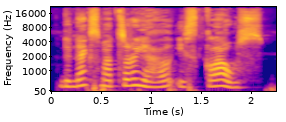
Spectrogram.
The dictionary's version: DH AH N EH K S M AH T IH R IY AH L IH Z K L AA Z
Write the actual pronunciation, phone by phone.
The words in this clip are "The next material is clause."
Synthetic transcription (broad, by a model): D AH N EH K S M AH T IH R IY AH L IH S K L AA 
